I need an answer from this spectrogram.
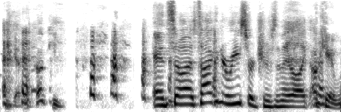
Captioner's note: laughter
